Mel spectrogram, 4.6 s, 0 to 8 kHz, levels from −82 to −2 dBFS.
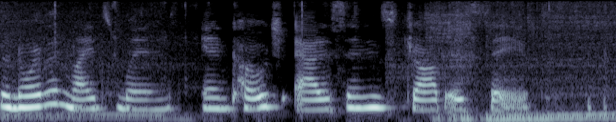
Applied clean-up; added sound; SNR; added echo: none; Engine / Car; 16 dB; none.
